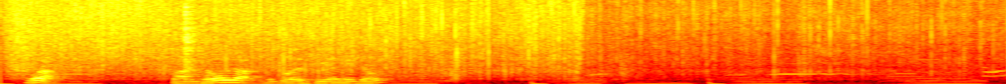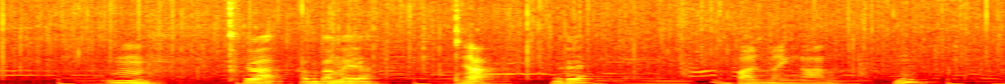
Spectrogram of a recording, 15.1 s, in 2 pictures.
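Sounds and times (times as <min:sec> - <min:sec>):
rice sizzling in a wok: 0:00.0 - 0:15.0
people talking: 0:00.2 - 0:00.5, 0:01.3 - 0:02.9, 0:12.9 - 0:14.5.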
